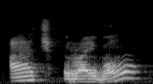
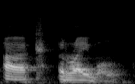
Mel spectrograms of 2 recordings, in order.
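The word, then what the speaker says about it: archrival: Now Betty, that combining form takes the sounding arch. Arch, not ark. Archbishop not ark bishop. Okay. Arch diosis, not ark diosis. Arch rival, not ark rival.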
